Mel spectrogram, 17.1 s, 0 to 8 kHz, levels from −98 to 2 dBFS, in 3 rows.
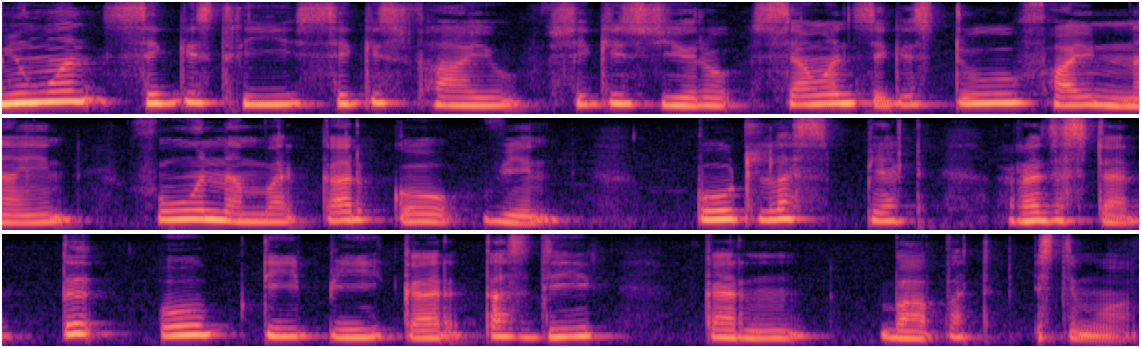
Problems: low volume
